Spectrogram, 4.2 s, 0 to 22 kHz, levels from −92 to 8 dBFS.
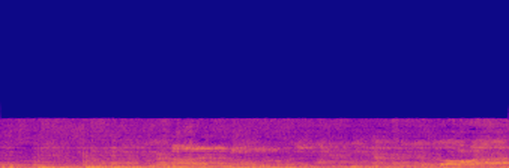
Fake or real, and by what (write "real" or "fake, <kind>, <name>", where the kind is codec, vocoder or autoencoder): fake, codec, SNAC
